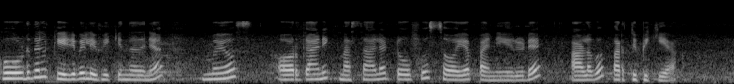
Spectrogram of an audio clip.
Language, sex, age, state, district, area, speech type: Malayalam, female, 30-45, Kerala, Thiruvananthapuram, rural, read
